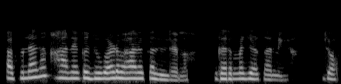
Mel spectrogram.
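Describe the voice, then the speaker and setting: A woman's voice: high voice, a little fast, no echo, lightly acted. A young woman playing a bossy, teasing wife who nags her husband insistently in a naturalistic phone-call skit. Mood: bossy, dismissive. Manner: nagging, insistent, repeats herself. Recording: dull, lo-fi phone call recording.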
